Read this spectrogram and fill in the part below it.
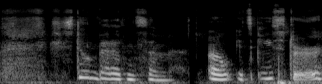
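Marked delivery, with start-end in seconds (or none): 0.5-1.8 fast, repeated, throwaway aside.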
